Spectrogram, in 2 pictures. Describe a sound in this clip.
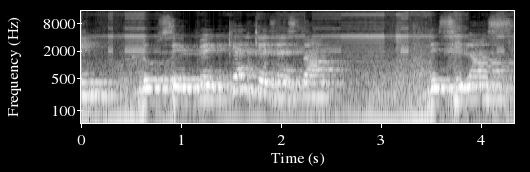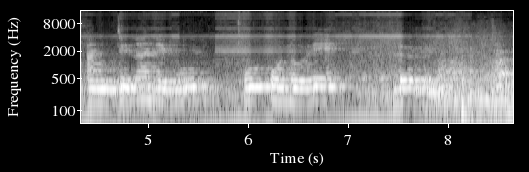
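A woman speaks steadily into a microphone, heard over a loudspeaker.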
